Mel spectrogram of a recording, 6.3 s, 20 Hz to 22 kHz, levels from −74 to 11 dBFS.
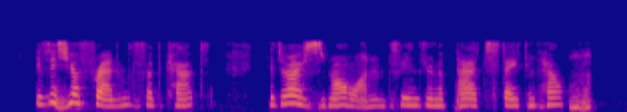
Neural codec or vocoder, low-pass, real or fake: autoencoder, 22.05 kHz, a latent of 192 numbers a frame, VITS, trained on one speaker; 5.4 kHz; fake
